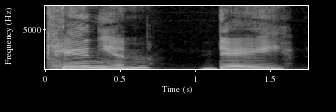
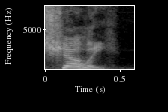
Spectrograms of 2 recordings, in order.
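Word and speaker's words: Canyon de Chelly: It's canyon day. C H E L L Y. It is not Shelly. It is not the Canyon Dell.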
